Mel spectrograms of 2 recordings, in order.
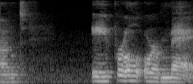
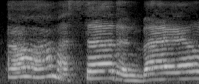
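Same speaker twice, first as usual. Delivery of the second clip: high, louder mock Southern belle; mock her Southern belle act; Southern belle accent, hammed up; fake Southern accent; 9 semitones higher, 4 dB louder than usual. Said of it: "she introduced".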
